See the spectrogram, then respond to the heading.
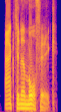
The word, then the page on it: actinomorphic: British English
